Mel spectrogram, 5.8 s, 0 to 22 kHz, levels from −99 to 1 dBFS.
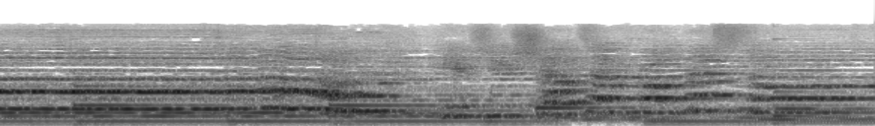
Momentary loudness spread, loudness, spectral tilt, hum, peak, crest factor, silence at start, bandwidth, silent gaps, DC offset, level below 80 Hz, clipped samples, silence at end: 9 LU; -18 LUFS; -5 dB/octave; none; -4 dBFS; 14 dB; 0 s; 10 kHz; none; under 0.1%; -54 dBFS; under 0.1%; 0 s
